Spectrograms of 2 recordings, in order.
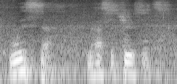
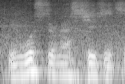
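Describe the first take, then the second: First: Worcester said the Boston way, WISS-tuh, with no r; Worcester in a local Boston accent, dropping the r. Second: Said in the usual way. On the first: Shown as a demonstration. Speaker from Boston showing the locals' Worcester in a Boston accent. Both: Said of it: "as we say in Massachusetts".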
